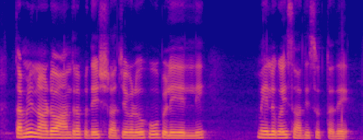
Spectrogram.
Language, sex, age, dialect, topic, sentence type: Kannada, female, 46-50, Mysore Kannada, agriculture, statement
